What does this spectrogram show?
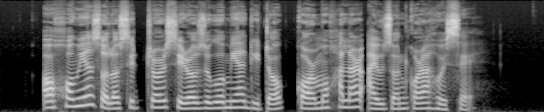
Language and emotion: Assamese, neutral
